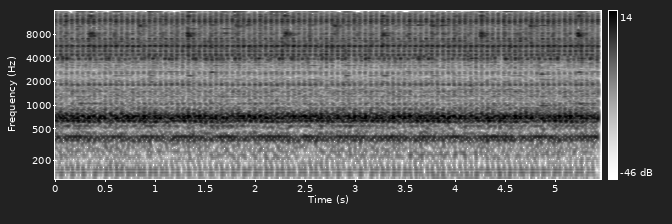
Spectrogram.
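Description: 8mm cine projector running, a steady motor whir with a rapid, even clatter from the film-advance mechanism.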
